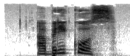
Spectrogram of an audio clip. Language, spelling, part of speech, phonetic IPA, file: Russian, абрикос, noun, [ɐbrʲɪˈkos], Ru-абрикос.ogg
- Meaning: 1. apricot (tree or fruit) 2. testicles, balls, nuts, nads, gonad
